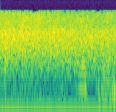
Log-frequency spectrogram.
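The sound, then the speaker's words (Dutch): Dense, steady applause from a gathering honouring parents for their loving upbringing. The clapping is continuous throughout, with a few faint voices underneath. “Je mag wel even een applaus, hè?”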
